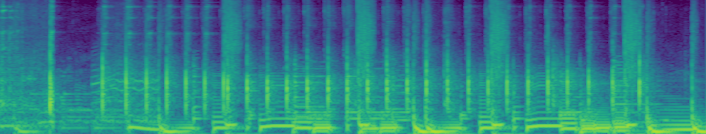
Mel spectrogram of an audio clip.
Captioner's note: lively music; knife chopping; lively music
